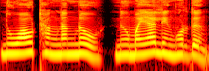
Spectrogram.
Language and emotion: Bodo, neutral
